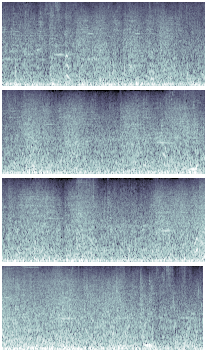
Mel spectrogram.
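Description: Electricity crackles and sizzles.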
